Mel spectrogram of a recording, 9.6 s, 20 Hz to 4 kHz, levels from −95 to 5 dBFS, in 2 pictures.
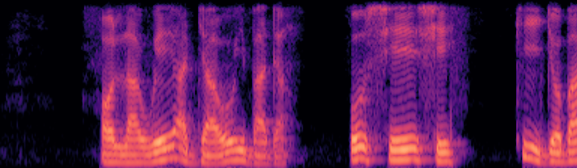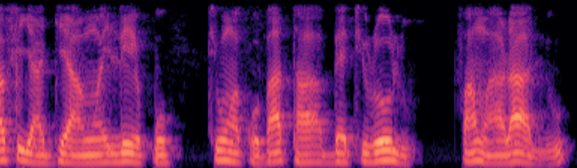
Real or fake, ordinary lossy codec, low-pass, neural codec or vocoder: real; Opus, 64 kbps; 3.6 kHz; none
